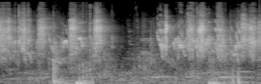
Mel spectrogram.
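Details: Budgies chirping: dense high twittering and squeaky warbles in two bursts, a short lull near the middle, and a few low knocks in the background.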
